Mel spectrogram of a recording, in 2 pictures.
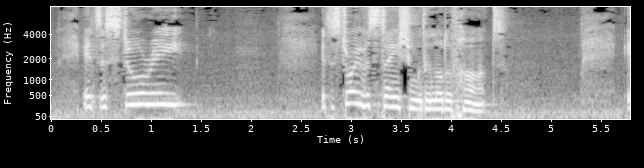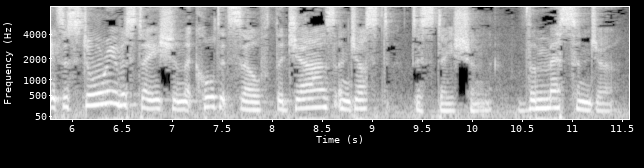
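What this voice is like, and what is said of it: Non-local accent. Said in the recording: “As you can hear from my accent, I'm not from these parts.”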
